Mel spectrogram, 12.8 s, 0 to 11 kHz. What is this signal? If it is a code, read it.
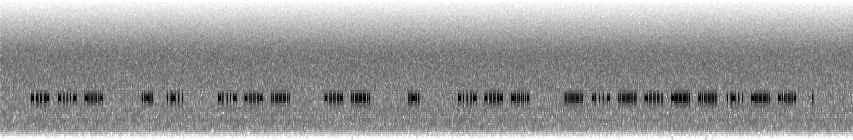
Hellschreiber (Feld-Hell, 122.5 baud), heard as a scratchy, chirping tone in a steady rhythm, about 1000 Hz, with radio static. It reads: AND IT WAS AS I HAD SUSPECTED.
